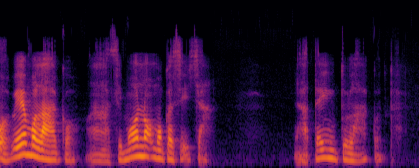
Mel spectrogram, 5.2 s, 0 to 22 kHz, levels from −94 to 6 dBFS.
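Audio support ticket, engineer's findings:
Likely Bluetooth SBC compression on the link, present throughout the speech. A starved bit pool leaves the upper sub-bands with few bits and coarsely quantises the rest, so the treble flickers and gritty noise and aliasing sit on the speech. The damage is plainly audible and fits a low bitrate near 80 kbps.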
